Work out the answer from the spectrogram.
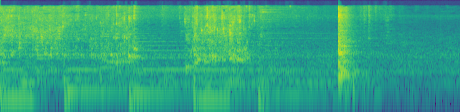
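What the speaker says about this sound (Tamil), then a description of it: "அரிசி கழுவுன தண்ணியை இது மாதிரி மண் சட்டி ஃபுல்லா வர்ற மாதிரி சேர்த்துக்கலாம்." Rice-washing water is poured into a clay pot in a few splashy, gurgling pulses, close up, ending with a sharp clink.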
